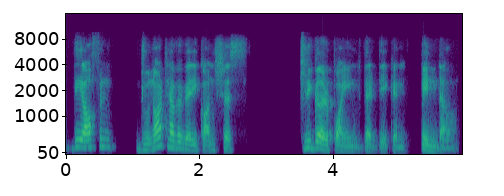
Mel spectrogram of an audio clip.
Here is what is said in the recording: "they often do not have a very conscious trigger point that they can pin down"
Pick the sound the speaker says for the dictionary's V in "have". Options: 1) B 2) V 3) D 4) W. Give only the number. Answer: 2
